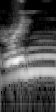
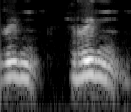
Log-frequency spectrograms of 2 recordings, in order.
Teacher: ہے تو موٹا را دو زیر رن نہیں بلکہ رن رن آپ موٹا نہیں کریں گے منہ کو نہیں بھریں گے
